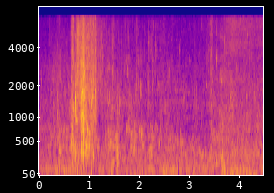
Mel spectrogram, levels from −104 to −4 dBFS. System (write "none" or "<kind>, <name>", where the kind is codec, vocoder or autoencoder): none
